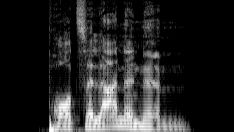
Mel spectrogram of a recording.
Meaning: strong dative masculine/neuter singular of porzellanen
- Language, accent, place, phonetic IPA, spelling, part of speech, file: German, Germany, Berlin, [pɔʁt͡sɛˈlaːnənəm], porzellanenem, adjective, De-porzellanenem.ogg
